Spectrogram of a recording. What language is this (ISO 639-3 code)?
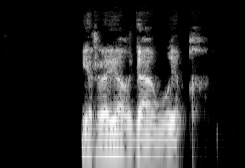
kab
